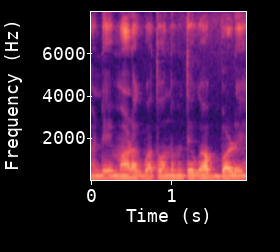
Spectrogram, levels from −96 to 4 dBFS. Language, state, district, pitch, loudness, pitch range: Gondi, Chhattisgarh, Sukma, 125 Hz, -16 LUFS, 120-125 Hz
